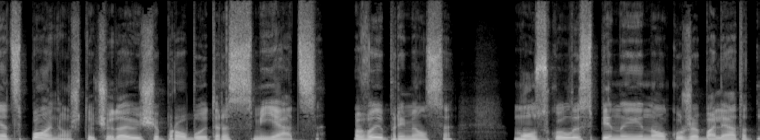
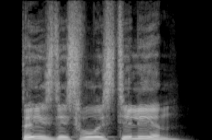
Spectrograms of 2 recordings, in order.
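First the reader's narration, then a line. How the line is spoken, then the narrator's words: Shout. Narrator (Russian): крикнул он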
